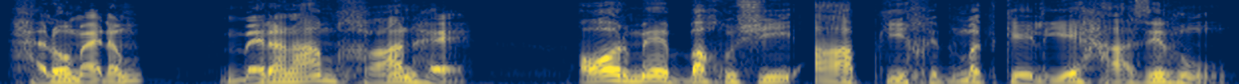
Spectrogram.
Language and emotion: Urdu, happy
